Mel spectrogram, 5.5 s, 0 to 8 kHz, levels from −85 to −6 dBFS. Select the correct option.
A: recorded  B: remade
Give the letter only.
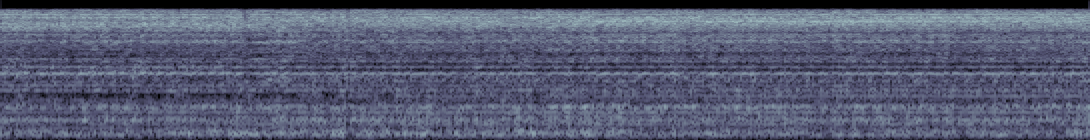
B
